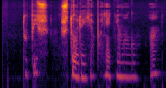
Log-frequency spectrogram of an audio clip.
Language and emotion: Russian, neutral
